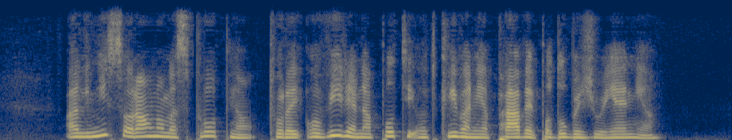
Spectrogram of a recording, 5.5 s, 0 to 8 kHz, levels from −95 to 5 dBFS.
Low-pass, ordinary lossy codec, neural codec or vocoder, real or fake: 7.2 kHz; Opus, 64 kbps; codec, 16 kHz, 1.1 kbps, Voila-Tokenizer; fake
